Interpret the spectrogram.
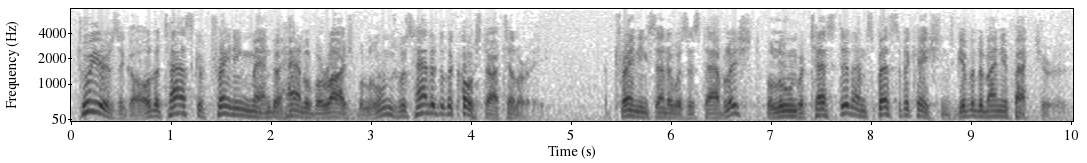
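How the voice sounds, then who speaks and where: This is a dull vintage radio recording of a male announcer. He has a husky voice and lively intonation, delivering scripted 1940s broadcast copy. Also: mid-range voice.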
